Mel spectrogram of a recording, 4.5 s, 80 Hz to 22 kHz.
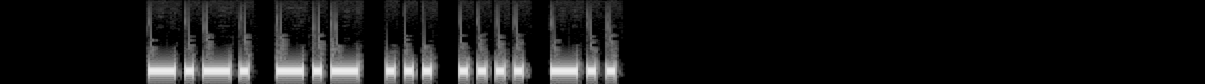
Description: Morse code, heard as a keyed tone, about 36 wpm, 700 Hz. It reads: CKSHD
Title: Code Groups - 5 Letters - 35wpm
